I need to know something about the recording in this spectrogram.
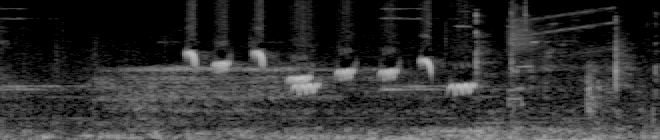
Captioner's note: overlapping birds chirping, ˥ ˧ ˥ ˩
